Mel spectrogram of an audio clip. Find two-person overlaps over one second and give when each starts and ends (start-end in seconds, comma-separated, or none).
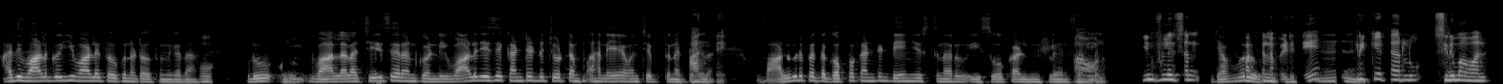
none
